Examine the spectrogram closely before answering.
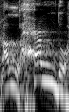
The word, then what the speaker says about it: আলহামদু: আলহামদু হাটাকে চিকন করে পড়তে হবে।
